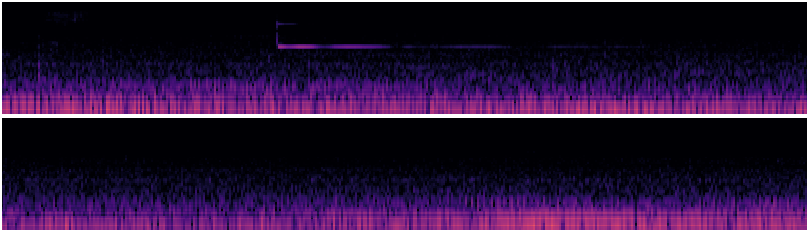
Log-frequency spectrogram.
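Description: Steady low rumble, with a short high beep starting about a second and a half in.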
